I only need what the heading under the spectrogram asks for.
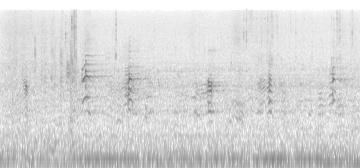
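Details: Cackling goose (Branta hutchinsii), calls.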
